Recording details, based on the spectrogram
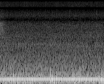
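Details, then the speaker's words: Beacon/Morris hanging garage heater after installing a new fan motor, replacing one worn with shaft play; flame lit, blower starts after a delay, blowing hot air; smooth, steady single-pitch hum with no knocks, rattles or wobble; normal blower operation. "so my new motor came in got it all installed got to fire it up o there's the flame wait for it wait for it still waiting for it takes a second come on Y come on hello look at that beautiful hot air and"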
